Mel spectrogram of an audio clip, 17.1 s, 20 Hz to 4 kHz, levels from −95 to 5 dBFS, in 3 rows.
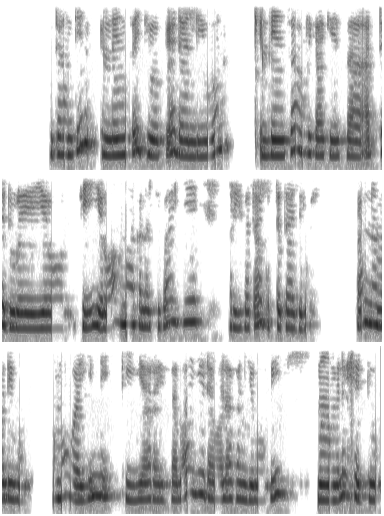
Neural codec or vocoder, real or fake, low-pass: none; real; 3.6 kHz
